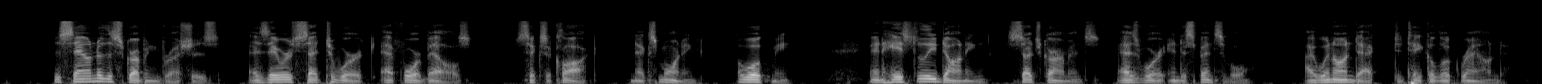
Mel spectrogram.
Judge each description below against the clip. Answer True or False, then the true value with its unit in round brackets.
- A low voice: True (95 Hz)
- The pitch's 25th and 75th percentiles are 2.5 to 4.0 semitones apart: False (4.5 semitones)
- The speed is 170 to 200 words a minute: False (150 wpm)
